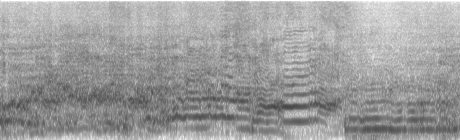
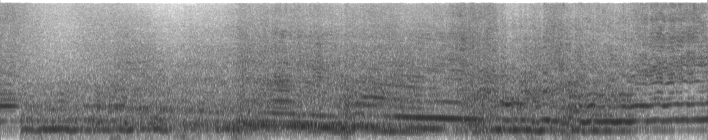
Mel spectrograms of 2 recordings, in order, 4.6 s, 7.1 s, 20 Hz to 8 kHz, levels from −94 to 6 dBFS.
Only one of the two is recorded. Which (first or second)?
second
